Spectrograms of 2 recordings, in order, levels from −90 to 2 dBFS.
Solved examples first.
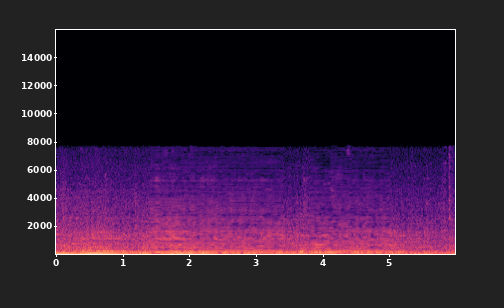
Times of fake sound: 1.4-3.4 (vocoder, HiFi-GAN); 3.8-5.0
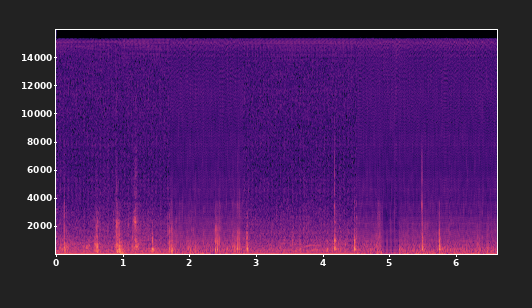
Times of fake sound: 1.7-2.8 (vocoder, Vocos); 4.5-6.6

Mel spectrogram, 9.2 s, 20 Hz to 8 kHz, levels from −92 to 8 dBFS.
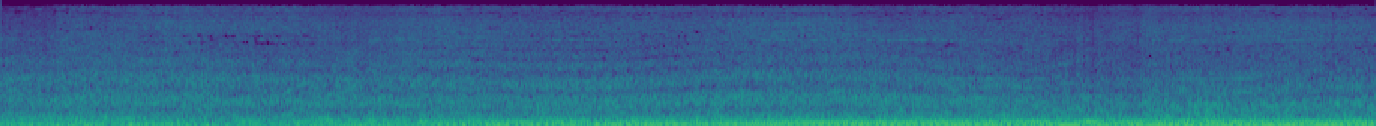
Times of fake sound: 2.1-2.8 (codec, SNAC); 7.0-7.8

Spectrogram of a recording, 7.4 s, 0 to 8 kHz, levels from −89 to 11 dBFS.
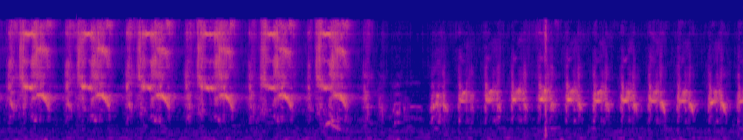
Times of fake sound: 0.0-7.4 (vocoder, BigVGAN v2)

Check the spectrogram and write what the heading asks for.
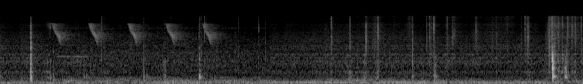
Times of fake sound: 0.0-0.5 (autoencoder, DAC-VAE); 2.7-5.8

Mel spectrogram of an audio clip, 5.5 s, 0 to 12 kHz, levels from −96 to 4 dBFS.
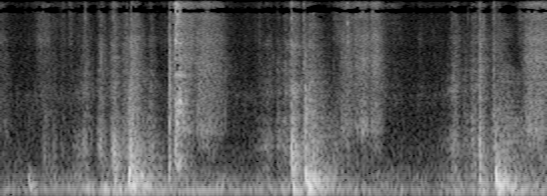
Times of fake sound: none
